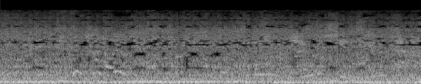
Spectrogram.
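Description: Steady outdoor street noise with a low traffic rumble, and a faint voice in the background.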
